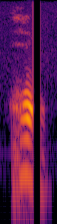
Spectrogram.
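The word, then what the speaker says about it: 本: Nah, tulisannya H-O-N. N di belakang dibacanya ang. Hong.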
